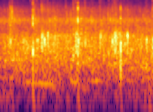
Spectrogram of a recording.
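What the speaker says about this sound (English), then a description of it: "I want the parents and all the family and friends who are here and the graduates to give all our academic and support staff a round of applause" Dense, continuous clapping from an audience of parents, family, friends and graduates at a university graduation ceremony, steady and fairly close throughout.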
